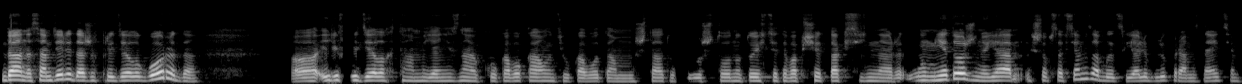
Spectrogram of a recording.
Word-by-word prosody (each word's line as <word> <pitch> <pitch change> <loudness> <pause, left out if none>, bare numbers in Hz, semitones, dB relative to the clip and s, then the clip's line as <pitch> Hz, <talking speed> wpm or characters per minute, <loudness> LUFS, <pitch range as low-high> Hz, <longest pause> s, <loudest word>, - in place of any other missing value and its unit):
Да, 210 +2 +9
на 175 -3 +1
самом 190 +2 +2
деле 230 +4 +5
даже 180 -3 +3
в - - -21
пределах 180 0 +1
города, 205 - +5 0.9
а, 160 +2 +3
или 195 +2 +3
в 195 - -8
пределах 180 -1 +2
там, 170 -3 -8
я 165 0 -1
не 165 +1 -6
знаю, 165 -2 -5
к 160 - -30
у 160 - -5
кого 165 +1 -3
county, 165 -2 -4
у - - -9
кого 150 0 -4
там 140 -1 -8
штат, 150 +2 -7
у 145 - -10
кого 150 +1 -6
что. 160 +2 -5
Ну, 165 -1 -6
то 170 - -2
есть 170 0 -4
это 170 0 -4
вообще 165 +2 -3
так 165 0 -2
сильно 165 -2 -6
ра 150 0 -6
ну, 190 +2 -3
мне 200 +4 +4
тоже, 255 -6 +7
но 170 - -3
я, 180 +1 +4
м, - - -14
чтоб 180 -3 -9
совсем 230 +9 -4
забыться, 165 -9 -3
я 160 - -1
люблю 170 +2 -4
прям, 160 -4 -6
знаете, 160 +1 -9
170 Hz, 230 wpm, -23 LUFS, 160-185 Hz, 0.9 s, Да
